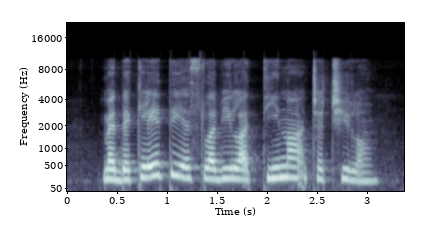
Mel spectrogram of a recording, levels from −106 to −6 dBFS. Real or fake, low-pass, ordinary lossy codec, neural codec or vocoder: real; 9.9 kHz; Opus, 32 kbps; none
